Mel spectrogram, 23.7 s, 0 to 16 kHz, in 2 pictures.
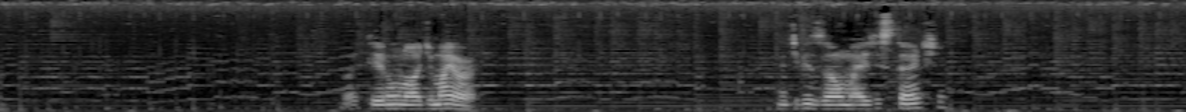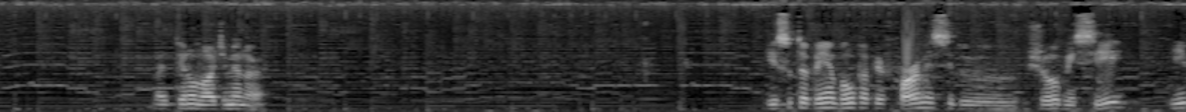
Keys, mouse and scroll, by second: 1.1 click, 2.1 click, 3.3 click, 5.0 middle click, 6.1-7.4 middle drag, 8.6 click, 10.4 click, 10.9 click, 12.2 click, 15.1 click, 17.0 click.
